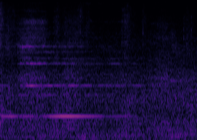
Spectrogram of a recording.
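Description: A bell rings faintly once, a single clear tone that dies away within about a second and a half; otherwise near silence.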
